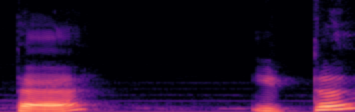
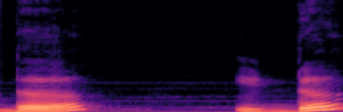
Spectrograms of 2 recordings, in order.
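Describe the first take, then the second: The two takes are said the same way.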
